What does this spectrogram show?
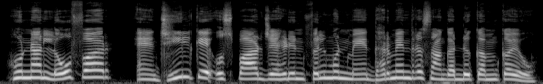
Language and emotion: Sindhi, neutral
